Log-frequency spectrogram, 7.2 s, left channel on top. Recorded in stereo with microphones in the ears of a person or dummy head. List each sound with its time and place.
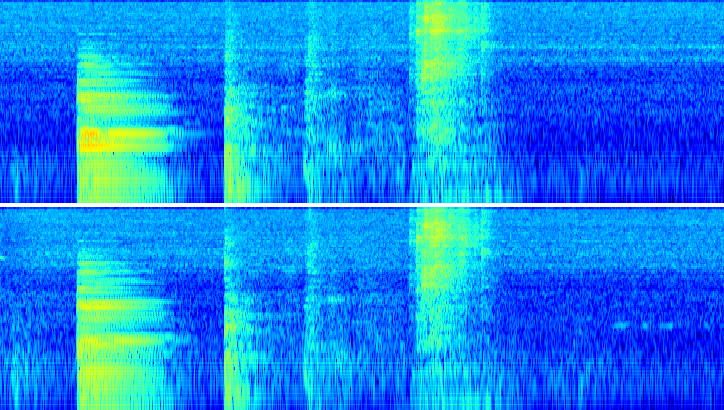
0.8 s a piano: 20° right (ahead or behind), 1.0 m
2.2 s footsteps: 20° right (ahead or behind), 1.1 m; by 4.0 s 15° left (ahead or behind), 1.7 m
4.1 s crushing: 5° right (ahead or behind), 2 m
